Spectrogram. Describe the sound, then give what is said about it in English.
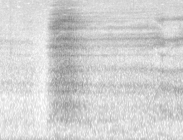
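One quick, sharp intake of breath, faint and airy, that swells and then eases into quieter breathing. “Emphasis on the deep breath.”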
